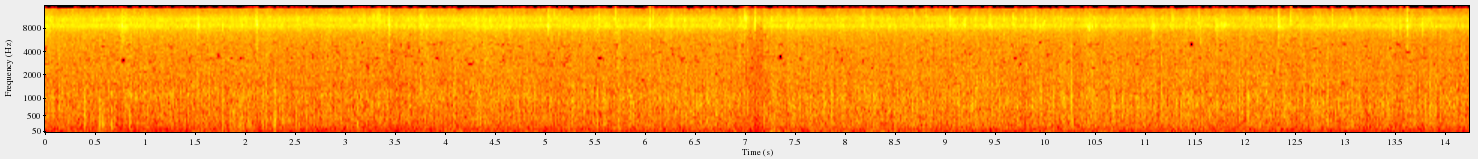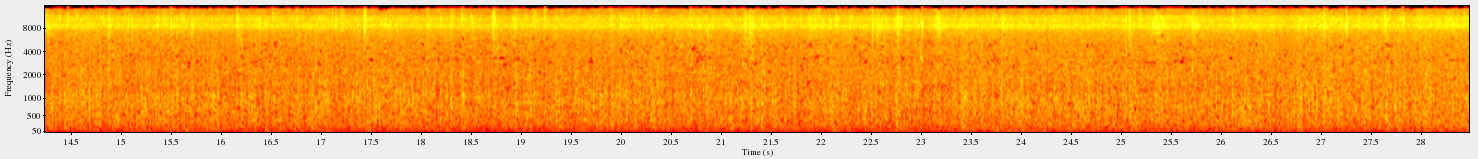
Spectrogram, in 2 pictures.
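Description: Heavy rain falling steadily on a wet paved road, standing water and leaves: a dense, even hiss of drops.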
